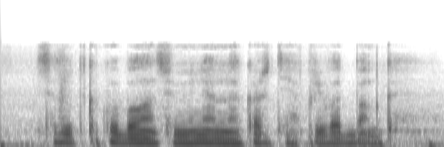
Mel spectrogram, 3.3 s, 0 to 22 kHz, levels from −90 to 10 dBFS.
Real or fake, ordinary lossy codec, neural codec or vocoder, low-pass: fake; MP3, 48 kbps; codec, 16 kHz in and 24 kHz out, 1 kbps, XY-Tokenizer; 7.2 kHz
